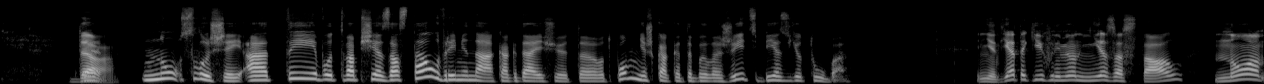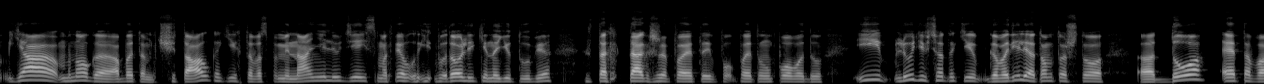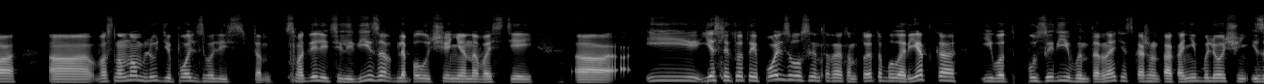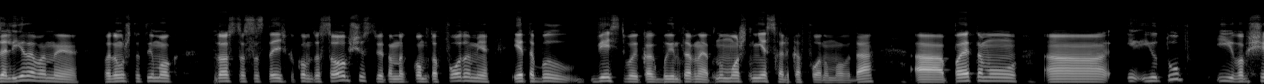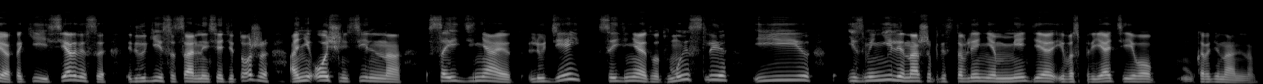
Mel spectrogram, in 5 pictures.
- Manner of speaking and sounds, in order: laughing while speaking: "и в ролике"; other background noise
- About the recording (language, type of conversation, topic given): Russian, podcast, Как YouTube изменил наше восприятие медиа?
